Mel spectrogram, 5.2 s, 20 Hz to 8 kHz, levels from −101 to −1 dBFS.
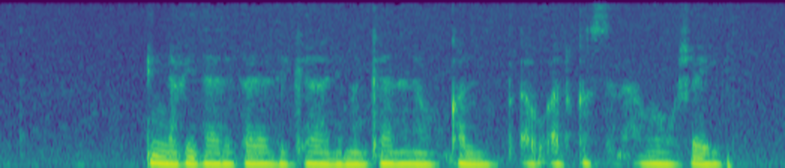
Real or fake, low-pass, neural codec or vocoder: real; 7.2 kHz; none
